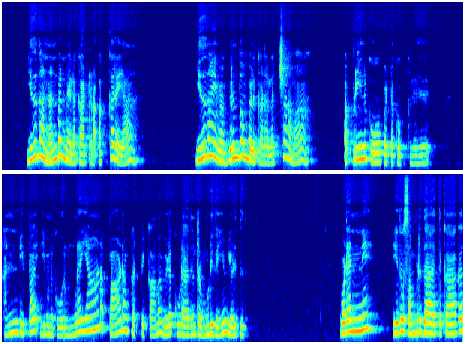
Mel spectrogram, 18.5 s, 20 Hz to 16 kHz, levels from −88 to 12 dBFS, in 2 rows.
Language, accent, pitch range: Tamil, native, 190-270 Hz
